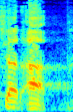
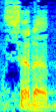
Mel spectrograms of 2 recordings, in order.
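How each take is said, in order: First: It is said in an aggressive tone. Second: It is said in a calm, unaggressive tone.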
